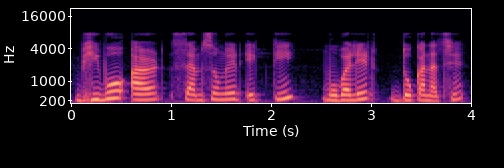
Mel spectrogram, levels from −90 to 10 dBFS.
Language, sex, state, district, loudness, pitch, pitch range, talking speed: Bengali, female, West Bengal, Cooch Behar, -16 LUFS, 235 Hz, 215-255 Hz, 120 wpm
